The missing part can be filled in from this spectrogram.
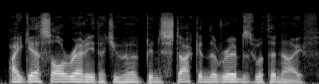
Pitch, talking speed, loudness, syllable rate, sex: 110 Hz, 265 wpm, -16 LUFS, 5.7 syllables/s, male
